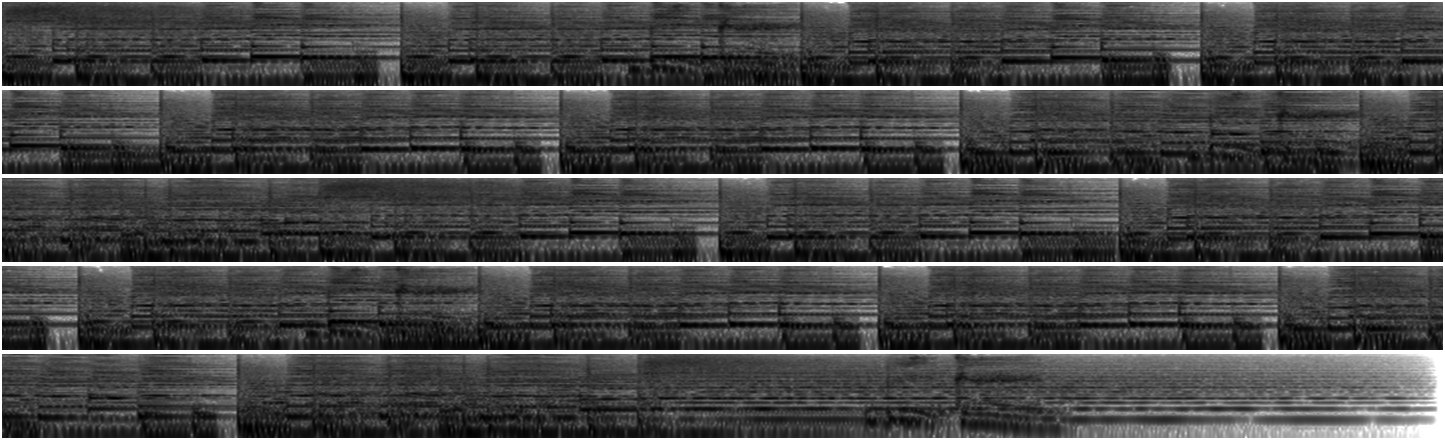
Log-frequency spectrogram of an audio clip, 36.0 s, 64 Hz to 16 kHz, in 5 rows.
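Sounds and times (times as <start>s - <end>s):
groovy powerful exotic Middle Eastern world music: 0.0s - 35.9s.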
